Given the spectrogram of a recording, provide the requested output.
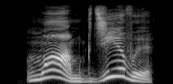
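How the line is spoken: Shout. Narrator (Russian): крикнул Андрей

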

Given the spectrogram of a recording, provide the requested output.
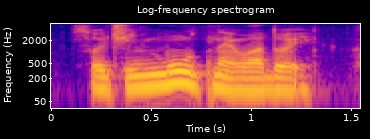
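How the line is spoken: Snorting. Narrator (Russian): хмыкнул пригоршня

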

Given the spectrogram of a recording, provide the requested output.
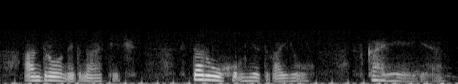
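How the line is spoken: Weak, parched whisper. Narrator (Russian): Она разомкнула пересохшие и посиневшие губы и прошептала

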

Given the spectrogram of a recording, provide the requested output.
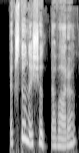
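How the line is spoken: Dry. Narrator (Russian): сухо спросила я

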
